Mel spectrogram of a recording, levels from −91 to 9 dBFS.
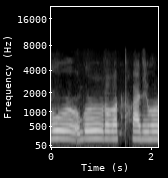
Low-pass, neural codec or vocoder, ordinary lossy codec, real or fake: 7.2 kHz; codec, 16 kHz, 2 kbps, X-Codec, HuBERT features, trained on balanced general audio; MP3, 64 kbps; fake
